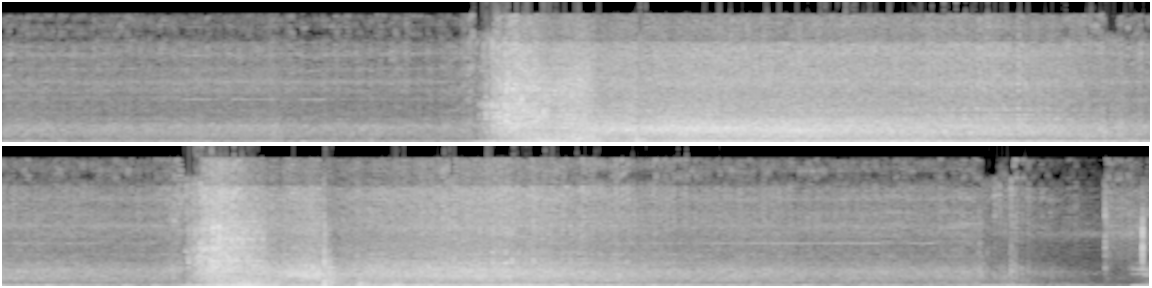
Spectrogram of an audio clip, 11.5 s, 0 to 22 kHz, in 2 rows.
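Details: Inside the cabin of a 2006 Mercury Grand Marquis while driving, after an OEM dual-exhaust swap with the rear cats deleted. Deep rumble rising through two pulls and dropping cleanly at each shift, no rattle or leak: normal exhaust.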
